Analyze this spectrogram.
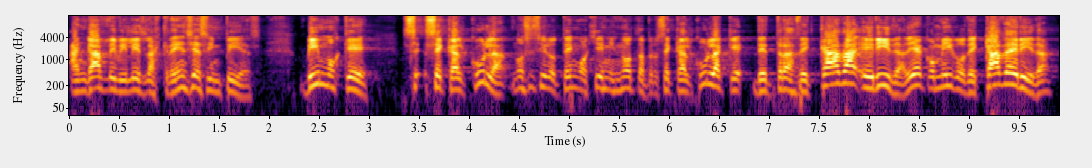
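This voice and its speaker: An older man preaching a sermon as pastor, animated and joking with the congregation, dropping into a hushed low voice at times. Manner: animated, jokes with the congregation, mixes English phrases. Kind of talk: sermon teaching.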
